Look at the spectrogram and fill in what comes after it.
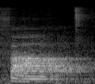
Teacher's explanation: smoothing, which means we lose the non-syllabic i bit, and that gives us a two-syllable pronunciation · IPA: [ˈfa.ə]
